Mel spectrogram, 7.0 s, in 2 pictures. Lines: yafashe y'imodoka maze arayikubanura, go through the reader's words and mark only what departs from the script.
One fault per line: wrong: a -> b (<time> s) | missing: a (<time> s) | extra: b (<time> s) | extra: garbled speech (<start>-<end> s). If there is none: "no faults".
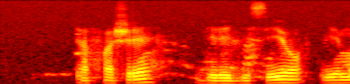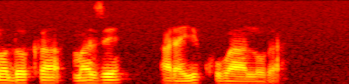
extra: diregisiyo (2.0 s)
